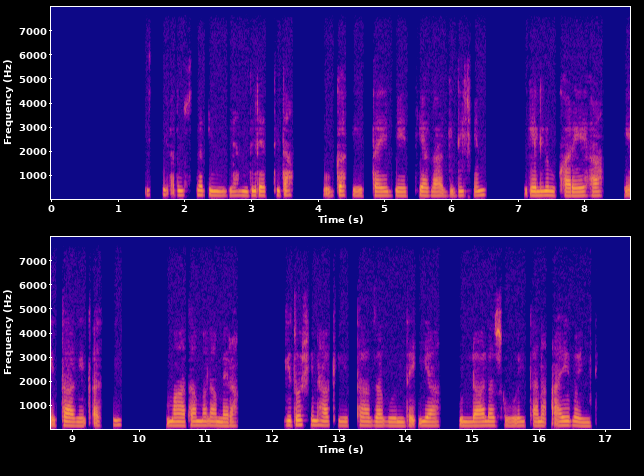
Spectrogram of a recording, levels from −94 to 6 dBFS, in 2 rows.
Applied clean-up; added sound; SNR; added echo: none; none; none; none.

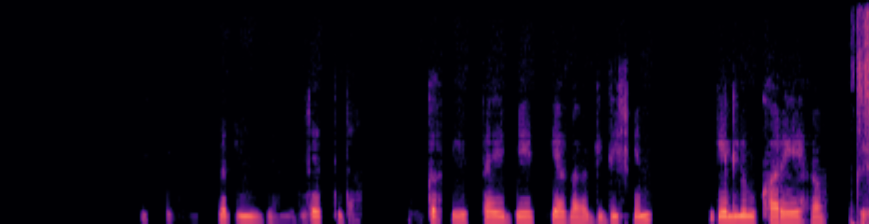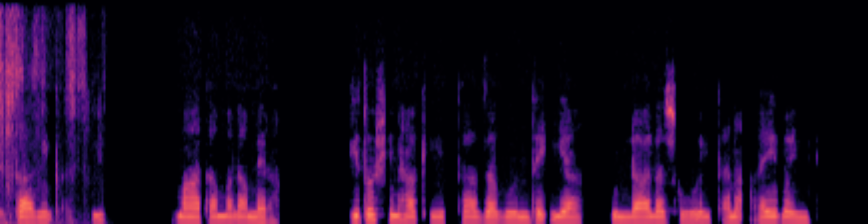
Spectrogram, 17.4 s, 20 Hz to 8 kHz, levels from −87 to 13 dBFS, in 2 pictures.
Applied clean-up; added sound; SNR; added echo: neural mask model DeepFilterNet 3.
